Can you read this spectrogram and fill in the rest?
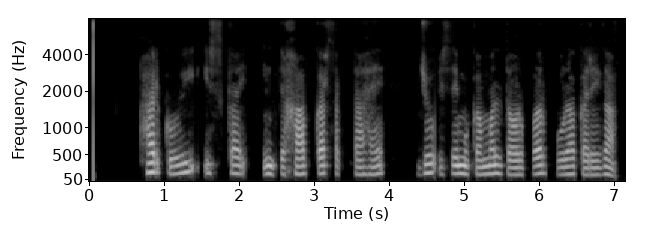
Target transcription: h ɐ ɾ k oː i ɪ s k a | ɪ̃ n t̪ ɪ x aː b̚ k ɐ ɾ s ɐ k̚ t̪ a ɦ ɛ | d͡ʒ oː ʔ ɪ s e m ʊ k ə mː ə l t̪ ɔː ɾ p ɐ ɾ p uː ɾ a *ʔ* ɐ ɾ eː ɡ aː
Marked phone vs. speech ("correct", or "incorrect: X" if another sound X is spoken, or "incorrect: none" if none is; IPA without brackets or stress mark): incorrect: k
